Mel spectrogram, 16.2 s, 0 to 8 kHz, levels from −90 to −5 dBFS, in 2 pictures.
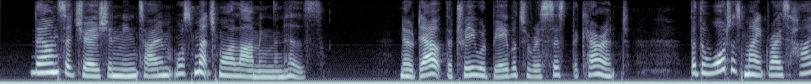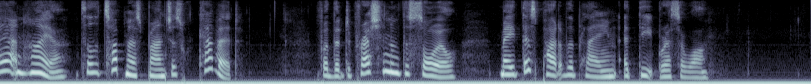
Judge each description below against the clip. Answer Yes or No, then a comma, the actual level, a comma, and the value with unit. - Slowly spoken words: No, average, 185 wpm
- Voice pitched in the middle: No, high, 220 Hz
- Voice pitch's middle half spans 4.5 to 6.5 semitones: Yes, wide, 5.6 semitones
